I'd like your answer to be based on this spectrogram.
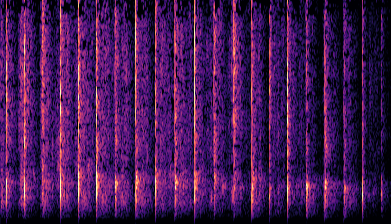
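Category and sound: crowd, audience clapping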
